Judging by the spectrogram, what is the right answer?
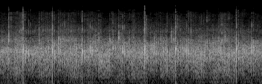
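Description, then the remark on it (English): A crowd applauds steadily for people involved in children's or youth ministry, dense overlapping claps forming a continuous wash of sound with occasional sharper individual claps standing out, sustained at an even level throughout. “I mean, let's just give these guys a round of applause, because that's what they're doing.”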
